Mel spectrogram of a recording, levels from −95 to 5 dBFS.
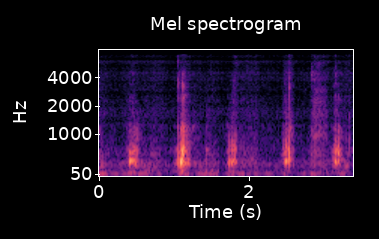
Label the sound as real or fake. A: fake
